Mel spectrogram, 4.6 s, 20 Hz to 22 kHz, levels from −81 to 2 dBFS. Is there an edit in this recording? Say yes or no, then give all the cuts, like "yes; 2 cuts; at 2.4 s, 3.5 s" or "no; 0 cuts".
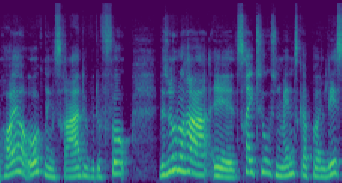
yes; 1 cut; at 2.1 s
